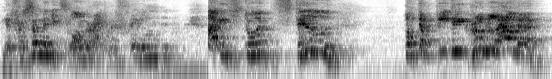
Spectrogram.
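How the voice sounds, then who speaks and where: A man performing a nervous, obsessive madman in a theatrical gothic horror reading, with intense, halting delivery. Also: very high-pitched, expressive, voice pushed up, full character voice. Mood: mounting frenzy. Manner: intense, halting, swinging from hushed whispers to shouts. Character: nervous, obsessive madman confessing a murder, gloating and fearful. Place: live stage performance in a theatre. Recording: echoey theatre from far off, faint noise.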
